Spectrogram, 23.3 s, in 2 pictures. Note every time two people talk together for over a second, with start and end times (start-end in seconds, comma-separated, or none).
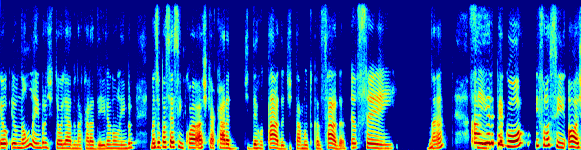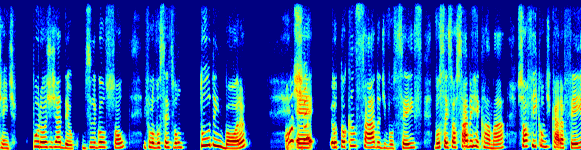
none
